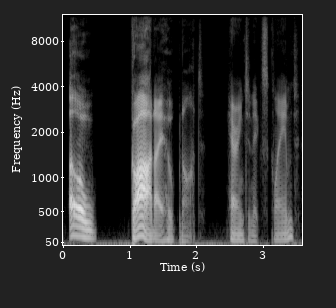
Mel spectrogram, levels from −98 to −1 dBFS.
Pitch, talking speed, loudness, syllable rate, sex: 95 Hz, 115 wpm, -18 LUFS, 4.5 syllables/s, male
